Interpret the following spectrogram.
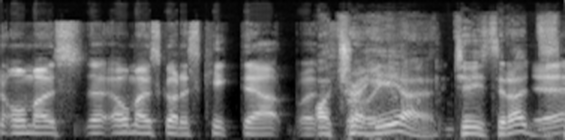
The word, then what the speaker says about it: Trujillo: Trujillo. Jeez, did I just mispronounce that? What? It's the Spanish. You can say Trujillo. In Mexican or Spanish, Trujillo, because the gringos say jalapenos.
